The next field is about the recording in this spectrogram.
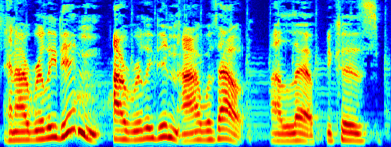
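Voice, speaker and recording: Woman guest, lower pitch, bright tone, soft music under, candid and colloquial. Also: moderate pace. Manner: candid, colloquial, laughing, preachy emphasis. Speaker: podcast guest, entrepreneur. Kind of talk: casual storytelling chat.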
